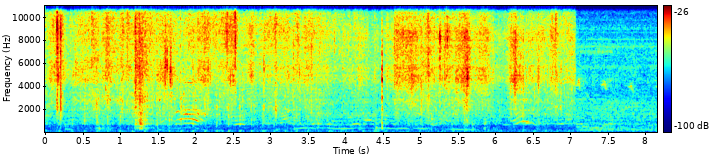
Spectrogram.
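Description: Dry sugarcane stalks rustle and crackle as they are stacked.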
